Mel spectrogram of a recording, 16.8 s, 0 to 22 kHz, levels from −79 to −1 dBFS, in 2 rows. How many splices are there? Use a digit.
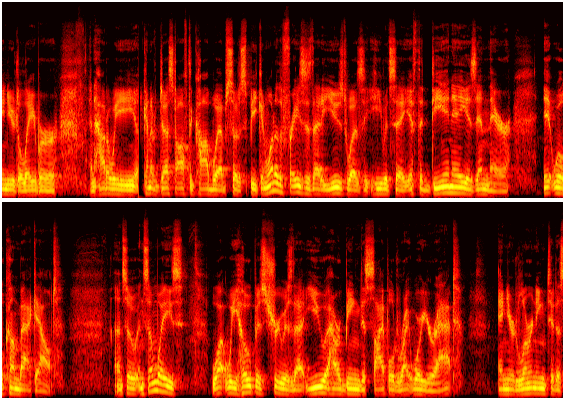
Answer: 1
